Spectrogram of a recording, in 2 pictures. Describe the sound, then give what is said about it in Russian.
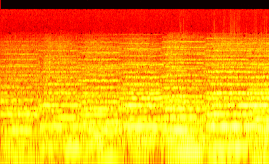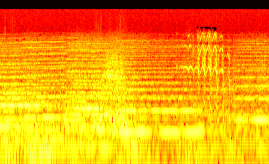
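A chestnut mare neighs joyfully on a riverbank as she greets her foal: loud, sustained, richly harmonic whinnying with a wavering pitch that carries through the whole stretch. “Рыжая кобыла радостным ржанием встречает своего жеребенка на берегу.”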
